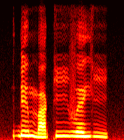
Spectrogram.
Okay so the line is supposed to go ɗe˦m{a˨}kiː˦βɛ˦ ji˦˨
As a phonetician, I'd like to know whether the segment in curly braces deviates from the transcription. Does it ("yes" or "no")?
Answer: no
